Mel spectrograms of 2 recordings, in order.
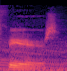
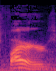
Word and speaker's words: Fears: number 34 of Chris Fears. Fires. Back to you, Rudy. Fires. I apologize. Yep. He said it's Still pronounced- learning names here. Yep, he said it's pronounced Fires, and that's okay.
